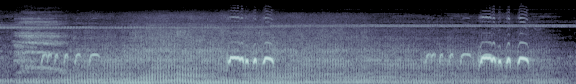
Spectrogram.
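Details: Local zebra dove singing loudly through an engine-like rumble: two clear phrases of rounded, bubbling coos a few seconds apart, with fainter cooing in between and a thin steady whine overhead.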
